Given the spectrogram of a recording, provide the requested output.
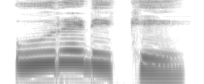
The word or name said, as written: ಊರಡಿಕೆ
